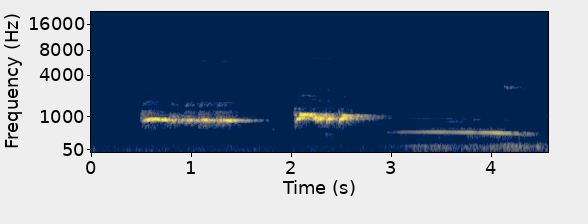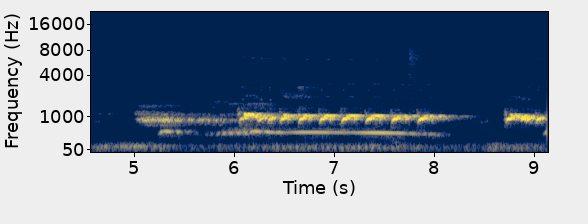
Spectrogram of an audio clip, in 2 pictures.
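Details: Zebra dove calling to lure other doves: soft, trilled cooing phrases, some rapidly pulsed, alternate with smooth, lower, drawn-out coos, phrases about two seconds long separated by short pauses, over a faint low hum.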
